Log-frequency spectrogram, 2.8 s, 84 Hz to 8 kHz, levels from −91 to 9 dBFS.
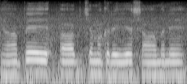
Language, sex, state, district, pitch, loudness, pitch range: Hindi, male, Uttar Pradesh, Shamli, 140 Hz, -13 LUFS, 140-145 Hz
